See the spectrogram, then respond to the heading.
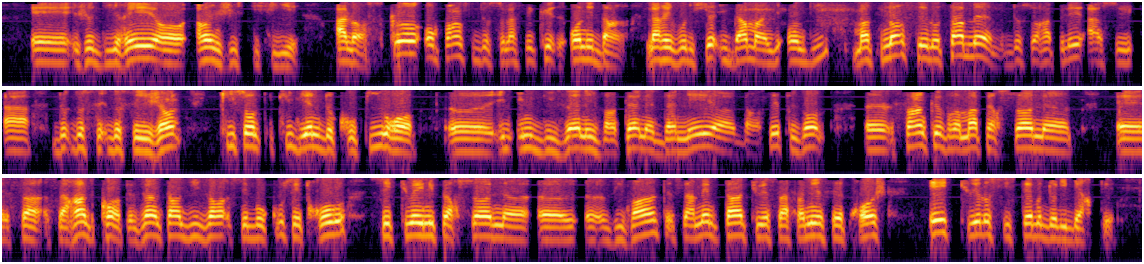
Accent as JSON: {"language": "French", "country": "Canada", "said": "et ici au Canada même, et ailleurs dans le monde, y compris le Rwanda, même si je suis Canadien d'origine rwandaise."}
